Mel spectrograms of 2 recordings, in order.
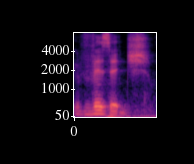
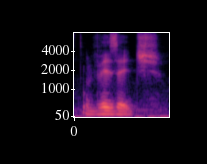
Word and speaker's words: visage: Viz comes from the French word viz which we still use in French meaning face but in English we pronounce it visage. Visage but the visage has to do with the face.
